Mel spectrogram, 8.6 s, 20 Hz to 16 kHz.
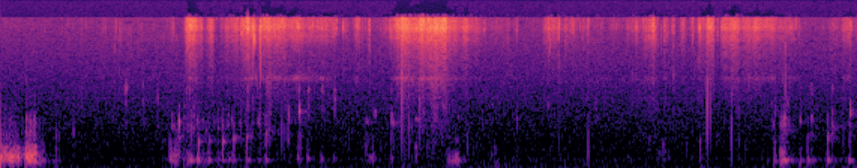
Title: stomach growl in 3 minutes a 5 seconds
